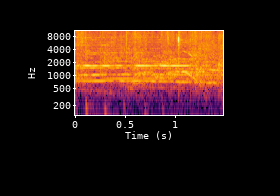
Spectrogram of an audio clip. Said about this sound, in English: Yes, absolutely. Clap for you guys. You guys did it. That is amazing.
